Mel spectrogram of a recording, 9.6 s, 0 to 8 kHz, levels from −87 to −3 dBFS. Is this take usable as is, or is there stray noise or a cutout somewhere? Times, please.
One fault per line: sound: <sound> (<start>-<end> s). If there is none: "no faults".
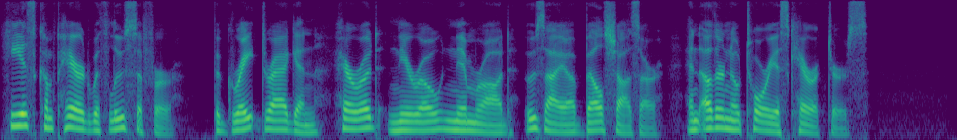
no faults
